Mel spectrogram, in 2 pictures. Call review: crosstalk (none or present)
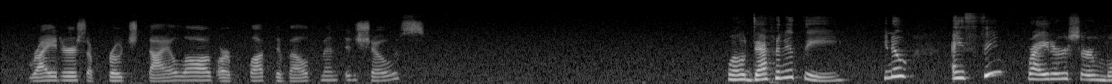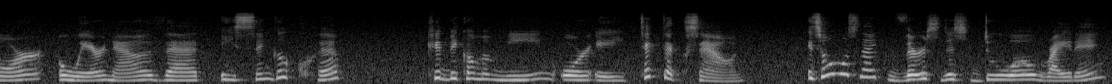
none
